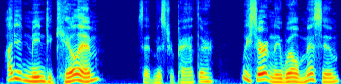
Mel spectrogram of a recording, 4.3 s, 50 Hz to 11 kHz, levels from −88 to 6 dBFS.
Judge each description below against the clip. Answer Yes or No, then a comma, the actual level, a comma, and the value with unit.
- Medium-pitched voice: Yes, medium, 170 Hz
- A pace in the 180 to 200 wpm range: Yes, average, 195 wpm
